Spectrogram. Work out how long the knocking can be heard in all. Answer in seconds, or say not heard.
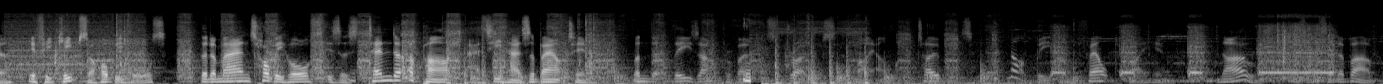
2 s.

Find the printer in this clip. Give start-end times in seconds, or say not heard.
0.0-13.7.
